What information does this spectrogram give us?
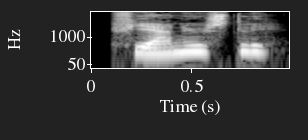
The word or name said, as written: fjernøstlig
